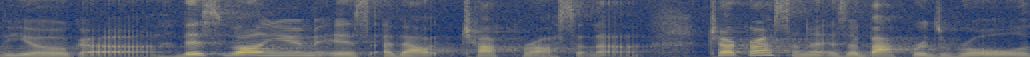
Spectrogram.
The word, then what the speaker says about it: chakrasana: designation as opposed chakra is a wheel so chakrasana is literally the wheel pose so it's to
